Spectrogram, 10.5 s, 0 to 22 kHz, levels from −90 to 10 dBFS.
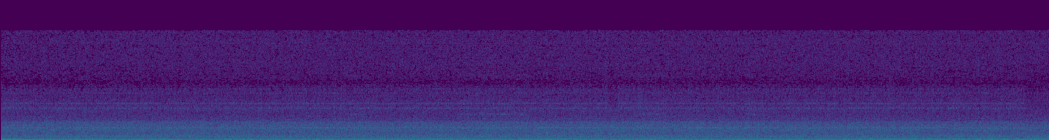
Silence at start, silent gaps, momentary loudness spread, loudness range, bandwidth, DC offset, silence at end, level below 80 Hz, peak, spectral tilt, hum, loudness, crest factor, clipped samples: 0 s; none; 0 LU; 0 LU; 17.5 kHz; under 0.1%; 0 s; -54 dBFS; -34 dBFS; -4.5 dB/octave; none; -51 LUFS; 14 dB; under 0.1%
